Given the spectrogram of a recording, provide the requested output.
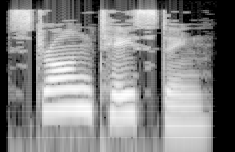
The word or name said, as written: strong-tasting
